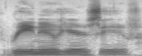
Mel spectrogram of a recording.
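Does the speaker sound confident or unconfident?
unconfident. It is said quietly and without confidence. The speaker calls it wrong. "I'm saying it with low"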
